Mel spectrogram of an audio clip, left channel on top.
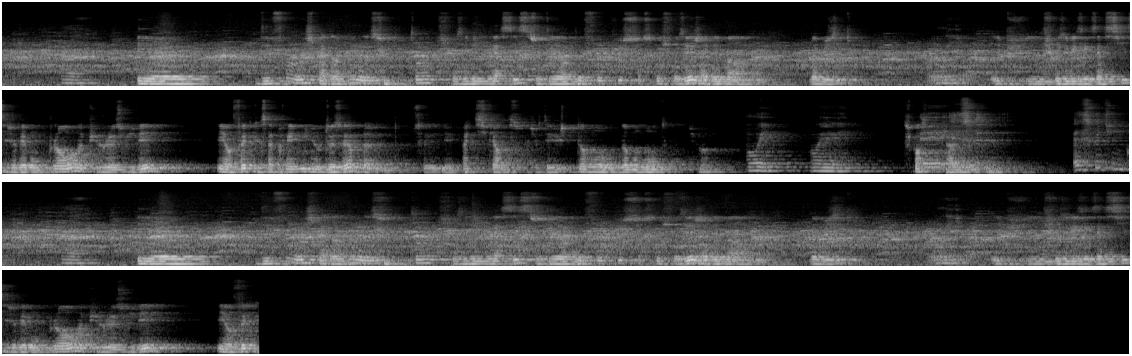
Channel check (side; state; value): right; drops out; at 13.9 s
